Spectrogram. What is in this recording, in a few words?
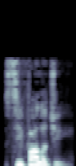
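"psephology", British English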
